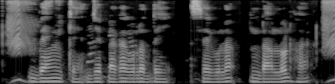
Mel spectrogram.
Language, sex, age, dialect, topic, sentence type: Bengali, male, 18-24, Jharkhandi, banking, statement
